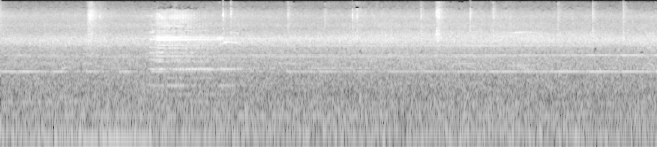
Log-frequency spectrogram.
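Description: Diesel locomotive hauling a train toward a level crossing: a steady low rumble with a steady tone over it, and a short horn toot about two seconds in.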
